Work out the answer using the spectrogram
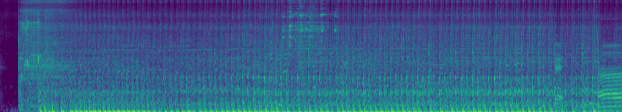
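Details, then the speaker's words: Old Yamaha Vixion, rough clattering noise and power loss when hot: starts and settles into a harsh, clattery idle with a rough tick over every firing, knocking from the cylinder block; worn cylinder bore and piston. "dari Soraya temen-temen ya bicaranya sangat kasar sekali ya"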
